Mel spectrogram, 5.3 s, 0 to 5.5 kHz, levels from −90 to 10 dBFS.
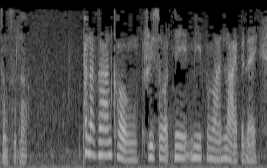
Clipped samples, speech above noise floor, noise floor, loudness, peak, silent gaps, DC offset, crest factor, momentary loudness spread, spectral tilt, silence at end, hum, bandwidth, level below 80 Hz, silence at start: under 0.1%; 20 dB; -46 dBFS; -25 LUFS; -6 dBFS; none; 0.3%; 20 dB; 22 LU; -8 dB/octave; 0 s; none; 5 kHz; -56 dBFS; 0 s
